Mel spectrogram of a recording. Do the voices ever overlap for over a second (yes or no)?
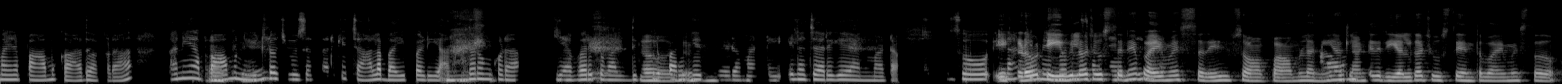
yes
